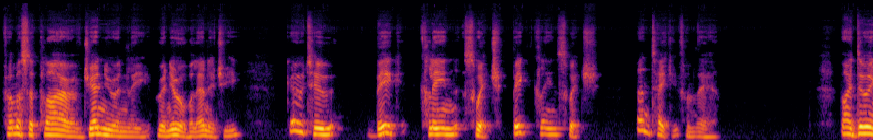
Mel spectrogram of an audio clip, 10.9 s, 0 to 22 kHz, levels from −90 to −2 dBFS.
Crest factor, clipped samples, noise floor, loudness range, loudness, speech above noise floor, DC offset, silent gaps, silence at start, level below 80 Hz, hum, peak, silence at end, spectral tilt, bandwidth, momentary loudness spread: 18 dB; under 0.1%; -77 dBFS; 9 LU; -21 LUFS; 57 dB; under 0.1%; none; 0.05 s; -56 dBFS; none; -4 dBFS; 0 s; -7 dB/octave; 13.5 kHz; 15 LU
